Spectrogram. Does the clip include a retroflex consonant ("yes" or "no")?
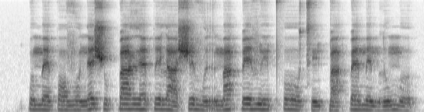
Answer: no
